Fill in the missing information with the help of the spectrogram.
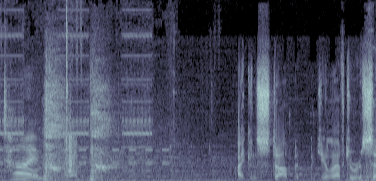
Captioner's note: Peter coughs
